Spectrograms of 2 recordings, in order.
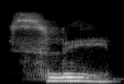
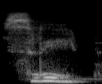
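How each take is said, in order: First: Whispered, hissing sleep; hissed whisper. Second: Very soft voiced sleep; faint hiss. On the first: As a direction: lull him with a whispered sleep. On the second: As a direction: let the sleep die away. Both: A narrator's reading. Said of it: "she hissed".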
